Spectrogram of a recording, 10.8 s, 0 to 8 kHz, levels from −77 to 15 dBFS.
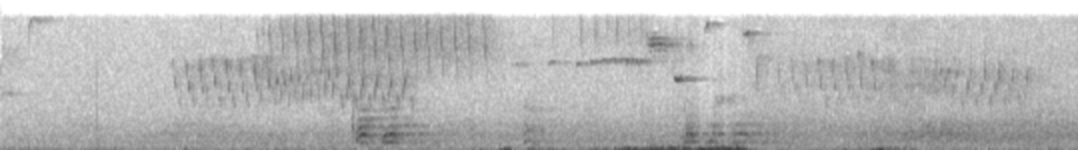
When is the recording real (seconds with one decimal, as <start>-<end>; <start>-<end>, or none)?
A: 0.0-8.8; 9.4-10.8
